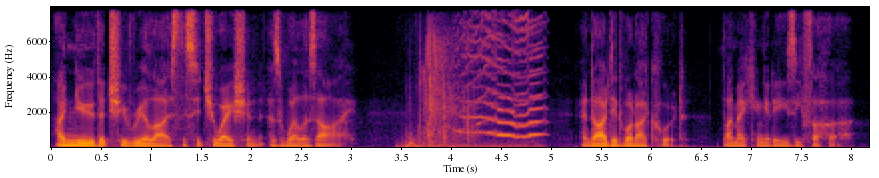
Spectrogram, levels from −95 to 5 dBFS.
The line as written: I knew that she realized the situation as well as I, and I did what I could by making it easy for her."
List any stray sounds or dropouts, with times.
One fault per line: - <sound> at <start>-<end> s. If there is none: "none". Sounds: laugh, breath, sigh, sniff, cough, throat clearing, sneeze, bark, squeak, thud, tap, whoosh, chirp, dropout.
- squeak at 3.4-5.0 s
